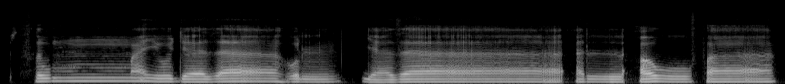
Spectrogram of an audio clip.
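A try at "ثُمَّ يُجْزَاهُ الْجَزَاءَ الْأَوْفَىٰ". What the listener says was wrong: Nah, nanti za-nya disempurnakan. Za, za, yujaza, gitu ya.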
